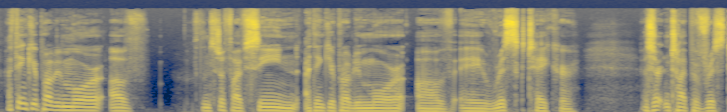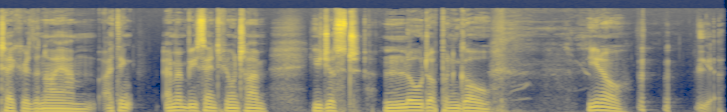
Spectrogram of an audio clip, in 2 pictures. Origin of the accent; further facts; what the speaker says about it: Ireland; We are a people, the Irish, who had uh, our country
